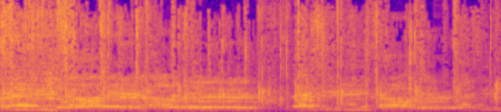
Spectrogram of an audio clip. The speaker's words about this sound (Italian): Quindi cori per Sinisa Mihajlovic, dei tifosi del Bologna sotto l'ospedale.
